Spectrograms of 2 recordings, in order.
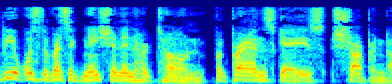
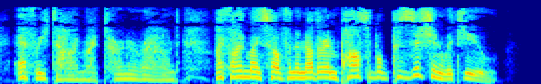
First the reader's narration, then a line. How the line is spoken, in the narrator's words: admitted softly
